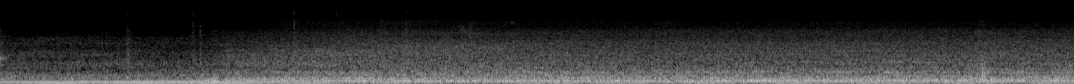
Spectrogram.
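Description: Steady low rumble and hum of a 500 series Shinkansen, the Hello Kitty Shinkansen, heard from inside the car's vestibule by the doors. About four seconds in the deepest rumble eases and a slightly higher hum comes up.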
